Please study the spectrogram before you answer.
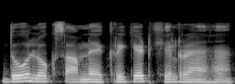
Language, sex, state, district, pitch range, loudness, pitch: Hindi, male, Jharkhand, Garhwa, 115-135 Hz, -16 LUFS, 125 Hz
